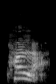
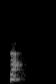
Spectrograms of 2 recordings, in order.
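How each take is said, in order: First: A vowel sound separates the P and L. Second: The P glides straight into the L. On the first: The speaker calls it wrong. "And our blend is not pala" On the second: The speaker calls it right. "It's uh, pla"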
